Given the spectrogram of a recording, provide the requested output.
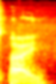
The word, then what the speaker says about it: Py: difficult to pronounce so just please call me pi like apple pie I was born in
